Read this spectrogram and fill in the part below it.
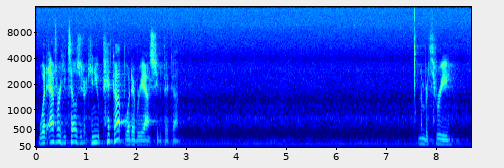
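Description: A middle-aged man speaks earnestly through a microphone, pausing between phrases.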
